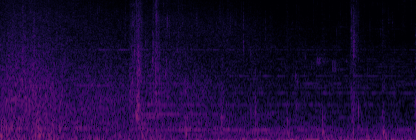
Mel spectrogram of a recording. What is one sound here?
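Footsteps crunch on gravel.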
